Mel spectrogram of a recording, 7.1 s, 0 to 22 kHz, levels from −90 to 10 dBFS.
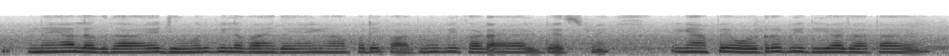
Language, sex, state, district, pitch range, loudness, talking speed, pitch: Hindi, female, Uttar Pradesh, Muzaffarnagar, 215-240 Hz, -16 LUFS, 210 wpm, 230 Hz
